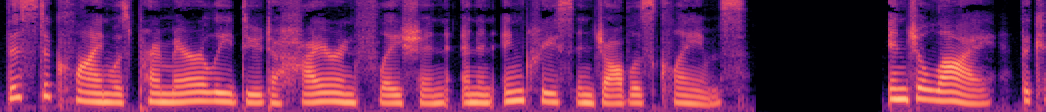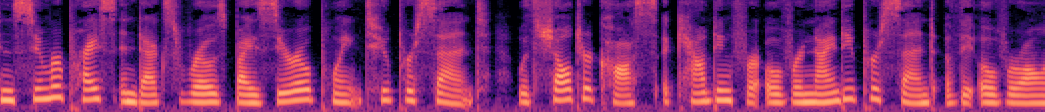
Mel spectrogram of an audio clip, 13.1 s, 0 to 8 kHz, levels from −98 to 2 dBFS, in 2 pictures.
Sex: female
